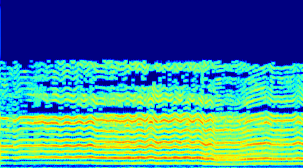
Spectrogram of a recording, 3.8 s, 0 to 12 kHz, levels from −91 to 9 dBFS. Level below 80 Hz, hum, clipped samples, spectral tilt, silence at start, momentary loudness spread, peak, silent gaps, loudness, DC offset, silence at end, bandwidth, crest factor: -58 dBFS; none; under 0.1%; 2.5 dB/octave; 0 s; 5 LU; -2 dBFS; none; -11 LUFS; under 0.1%; 0 s; 8 kHz; 12 dB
